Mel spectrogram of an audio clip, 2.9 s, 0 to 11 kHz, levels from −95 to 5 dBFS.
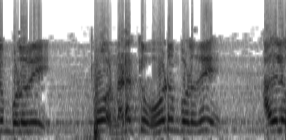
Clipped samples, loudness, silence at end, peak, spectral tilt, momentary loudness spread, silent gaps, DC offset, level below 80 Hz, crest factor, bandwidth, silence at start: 5%; -8 LUFS; 0 s; 0 dBFS; -4 dB/octave; 6 LU; none; under 0.1%; -32 dBFS; 8 dB; 11 kHz; 0 s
